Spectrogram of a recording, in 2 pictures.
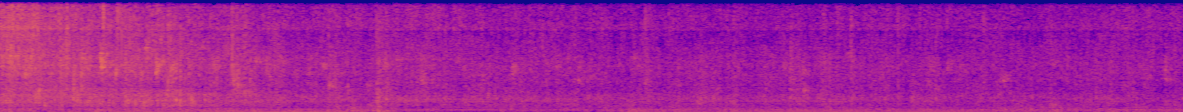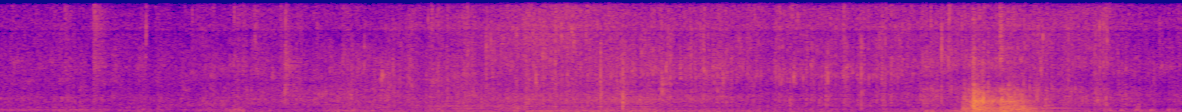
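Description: White onion sizzles steadily in a hot pan as the start of a vegan fried rice, a continuous soft crackling hiss with no talk, swelling briefly louder near the end.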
